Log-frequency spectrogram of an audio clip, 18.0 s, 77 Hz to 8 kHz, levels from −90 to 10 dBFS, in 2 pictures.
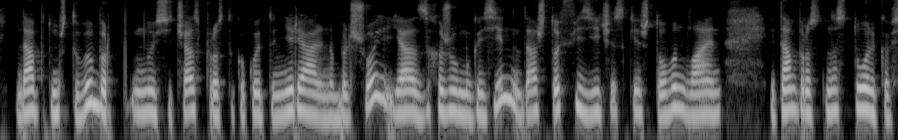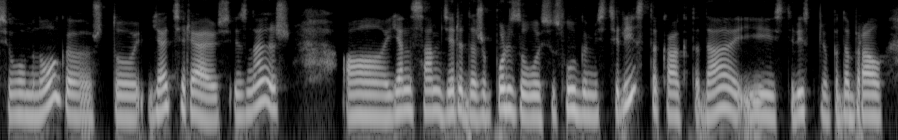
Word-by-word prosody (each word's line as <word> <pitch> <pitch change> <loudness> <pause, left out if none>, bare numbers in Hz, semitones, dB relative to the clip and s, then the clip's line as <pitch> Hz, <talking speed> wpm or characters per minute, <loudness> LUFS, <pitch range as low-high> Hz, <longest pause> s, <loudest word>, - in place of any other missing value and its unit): Да, 195 +2 +4
потому 190 -1 -2
что 185 -2 -7
выбор 220 -2 +4
п - - -24
ну, 195 0 +1
сейчас 195 +2 -2
просто 175 -1 -4
какой-то 175 -1 -3
нереально 180 -3 +2
большой. 245 - 0
Я 195 0 +3
захожу 200 +2 0
в 185 - +1
магазины, 190 - 0
да, 185 +2 0
что 200 0 -1
в 210 - -8
физический, 195 -3 -3
что 175 -2 -3
в - - -2
онлайн, 185 -3 +1 0.5
и - - -4
там 205 +1 +3
просто 190 -1 -1
настолько 205 -2 +2
всего 180 +1 -3
много, 180 - +1
что 170 -1 -2
я 195 +4 +1
теряюсь. 215 -4 -1 0.4
И 180 - -2
знаешь, 215 - 0 0.5
а, 175 -1 +2
я 190 +3 +2
на 205 - +3
самом 200 0 -1
деле 195 +3 +2
даже 175 -1 -1
пользовалась 175 -4 +2
услугами 185 -2 +1
стилиста 285 - -1
как-то, 175 -3 -3
да, 195 +4 +1
и 175 -1 0
стилист 185 +3 -3
мне 170 -4 -5
подобрал, 175 +1 +1
190 Hz, 160 wpm, -25 LUFS, 175-205 Hz, 0.5 s, Да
